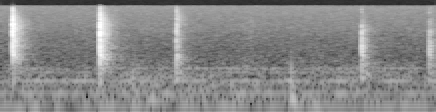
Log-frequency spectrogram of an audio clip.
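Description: Four sharp, irregularly spaced taps of a dry-erase marker against a whiteboard, the marker being tried because it won't write.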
